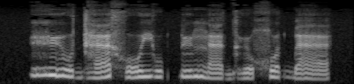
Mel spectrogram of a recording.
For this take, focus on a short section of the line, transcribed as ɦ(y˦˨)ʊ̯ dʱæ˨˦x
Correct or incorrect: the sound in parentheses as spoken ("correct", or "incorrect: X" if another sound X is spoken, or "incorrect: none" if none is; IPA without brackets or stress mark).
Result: correct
